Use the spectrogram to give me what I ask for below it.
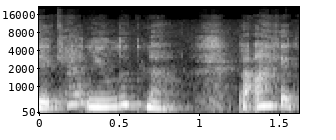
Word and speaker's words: Lubna: But they can't say it, it's only 2 syllables. You can say it, can't you, Lubna? But I get called all sorts of things. Linda, Lubina, nosy cow.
